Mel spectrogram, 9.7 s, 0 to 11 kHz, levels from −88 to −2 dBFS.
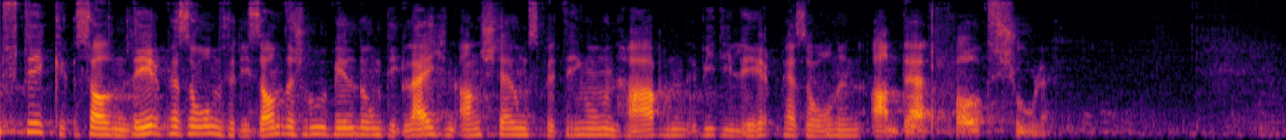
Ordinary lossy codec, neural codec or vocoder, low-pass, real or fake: none; vocoder, 22.05 kHz, 80 mel bands, HiFi-GAN; none; fake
